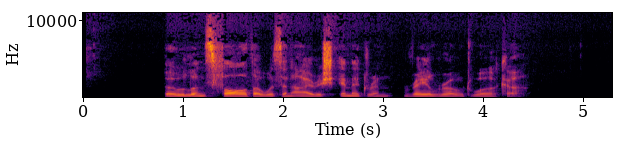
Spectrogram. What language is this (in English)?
English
